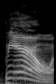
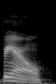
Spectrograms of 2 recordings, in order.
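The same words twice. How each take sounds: First: High, sassy "Meow" with a falling end, louder; mock diva meow; sassy cartoon meow. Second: Mild "Meow" with a falling end, in the usual pitch; a hint of a sassy meow; understated sassy meow. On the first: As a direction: purr out a snooty cat sound like a cartoon intro. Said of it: "like someone doing a intro in a cartoon". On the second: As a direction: toss off a small repeat of the cat sound.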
